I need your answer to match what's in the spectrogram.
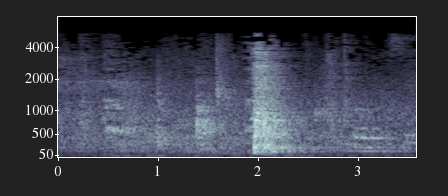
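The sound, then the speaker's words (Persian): A chair bangs once, loudly, with a brief scrape around it, while faint murmuring voices carry on in the background. “یه مدارایی با اون صندلی هم باید بکنیم.”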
